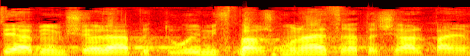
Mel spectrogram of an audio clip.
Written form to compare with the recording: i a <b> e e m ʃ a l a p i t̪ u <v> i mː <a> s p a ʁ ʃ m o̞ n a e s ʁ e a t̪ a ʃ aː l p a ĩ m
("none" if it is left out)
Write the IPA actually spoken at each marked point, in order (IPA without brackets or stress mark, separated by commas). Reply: b, ʁ, i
